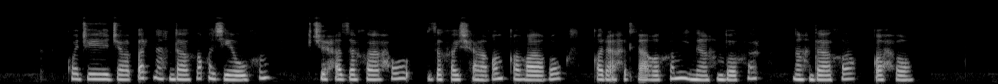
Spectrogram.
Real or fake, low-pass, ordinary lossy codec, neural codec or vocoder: fake; 7.2 kHz; Opus, 32 kbps; codec, 16 kHz, 4 kbps, FreqCodec, larger model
